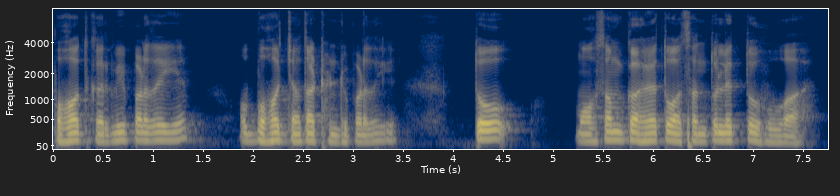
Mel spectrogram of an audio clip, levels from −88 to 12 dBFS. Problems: none marked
